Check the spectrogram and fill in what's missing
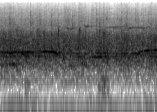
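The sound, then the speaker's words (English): An audience claps continuously for Jesus, a dense, steady wash of many hands at an even level, with faint voices and a few whistling tones drifting over the applause. “Don't stop clapping.”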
